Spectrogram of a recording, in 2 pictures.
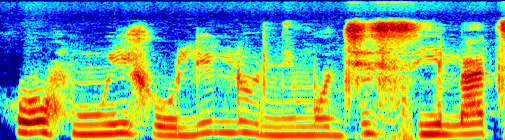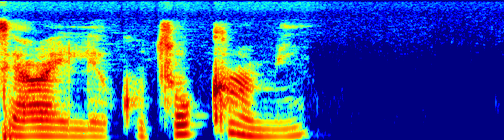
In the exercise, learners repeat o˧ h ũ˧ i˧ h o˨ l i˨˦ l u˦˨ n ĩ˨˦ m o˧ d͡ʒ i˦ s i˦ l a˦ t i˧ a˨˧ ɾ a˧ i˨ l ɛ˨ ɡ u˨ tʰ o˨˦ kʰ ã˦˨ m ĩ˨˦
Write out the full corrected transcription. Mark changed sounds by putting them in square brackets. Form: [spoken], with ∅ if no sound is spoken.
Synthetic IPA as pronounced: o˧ h ũ˧ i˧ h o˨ l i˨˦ l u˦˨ n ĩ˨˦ m o˧ d͡ʒ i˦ s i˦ l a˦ t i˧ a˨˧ ɾ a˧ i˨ l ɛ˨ [k] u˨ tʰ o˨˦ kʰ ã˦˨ m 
